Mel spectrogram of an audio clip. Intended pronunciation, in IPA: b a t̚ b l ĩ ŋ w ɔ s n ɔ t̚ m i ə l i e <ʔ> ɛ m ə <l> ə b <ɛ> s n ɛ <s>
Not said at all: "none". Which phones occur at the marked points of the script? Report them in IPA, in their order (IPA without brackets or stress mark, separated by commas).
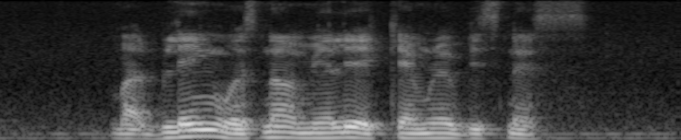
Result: k, ɹ, i, s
